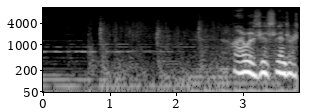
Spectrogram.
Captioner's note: bombs exploding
